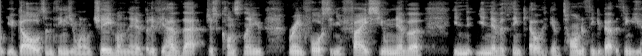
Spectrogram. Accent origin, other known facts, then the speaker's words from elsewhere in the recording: Tasmania, Australia; where I grew up in Tassie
